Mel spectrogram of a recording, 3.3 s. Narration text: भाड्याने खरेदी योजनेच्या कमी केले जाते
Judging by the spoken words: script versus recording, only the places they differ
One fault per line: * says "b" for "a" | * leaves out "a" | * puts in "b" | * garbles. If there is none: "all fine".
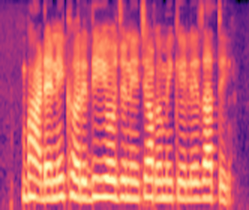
all fine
